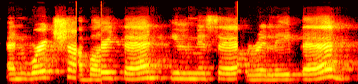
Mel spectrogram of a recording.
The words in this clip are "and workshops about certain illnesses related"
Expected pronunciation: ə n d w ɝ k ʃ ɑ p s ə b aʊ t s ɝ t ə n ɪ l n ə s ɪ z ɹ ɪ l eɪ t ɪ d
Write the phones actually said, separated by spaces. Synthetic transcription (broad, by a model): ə n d w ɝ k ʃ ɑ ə b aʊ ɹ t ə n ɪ l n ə s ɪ ɹ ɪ l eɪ t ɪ d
